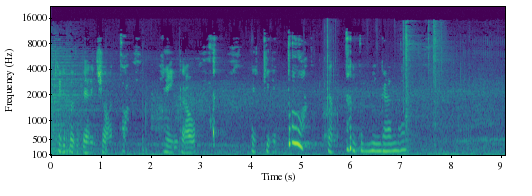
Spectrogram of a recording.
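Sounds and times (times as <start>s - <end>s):
speech: 0.1s - 3.3s, 4.0s - 7.3s
heavy door creaking open: 7.0s - 9.0s.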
